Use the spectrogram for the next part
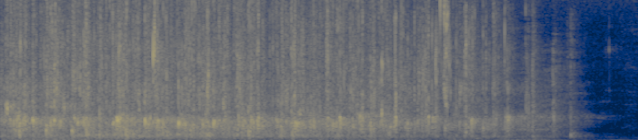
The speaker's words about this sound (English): You can clap.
